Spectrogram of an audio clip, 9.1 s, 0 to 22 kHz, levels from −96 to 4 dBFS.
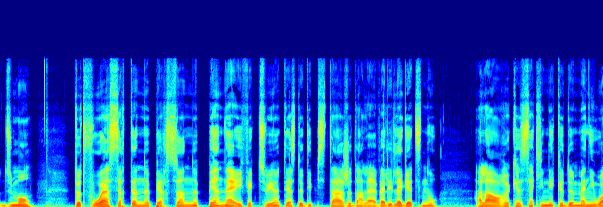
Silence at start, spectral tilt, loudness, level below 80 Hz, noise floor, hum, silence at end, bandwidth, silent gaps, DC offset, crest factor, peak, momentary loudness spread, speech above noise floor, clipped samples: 0 s; -6 dB/octave; -20 LUFS; -36 dBFS; -45 dBFS; none; 0 s; 16 kHz; none; under 0.1%; 20 dB; 0 dBFS; 8 LU; 26 dB; under 0.1%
